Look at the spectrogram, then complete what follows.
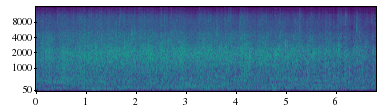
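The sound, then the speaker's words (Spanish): Sustained applause from a sizable audience at the iVoox awards for the nominees in the leisure category, La órbita de Endor, La voz de Horus and Los Danco, fills the whole stretch, a dense, steady patter of many hands clapping at once without any noticeable rise or fade. “Un aplauso para ellos. Un aplauso.”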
